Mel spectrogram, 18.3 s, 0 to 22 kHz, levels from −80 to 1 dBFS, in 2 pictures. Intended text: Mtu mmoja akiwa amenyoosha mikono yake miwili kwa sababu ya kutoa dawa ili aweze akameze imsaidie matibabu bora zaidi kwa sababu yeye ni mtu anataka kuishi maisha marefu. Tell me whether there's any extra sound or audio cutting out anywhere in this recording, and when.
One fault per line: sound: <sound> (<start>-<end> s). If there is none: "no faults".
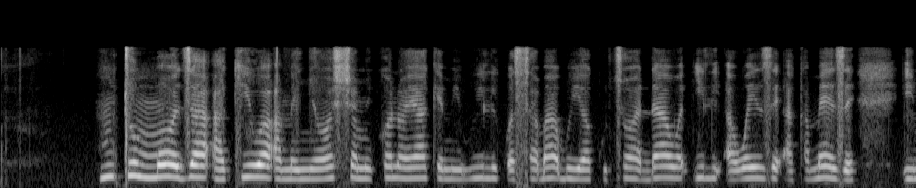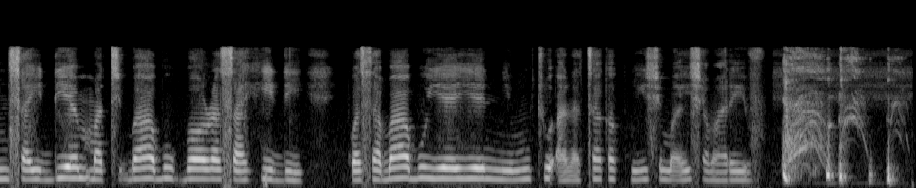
sound: cough (17.0-18.3 s)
